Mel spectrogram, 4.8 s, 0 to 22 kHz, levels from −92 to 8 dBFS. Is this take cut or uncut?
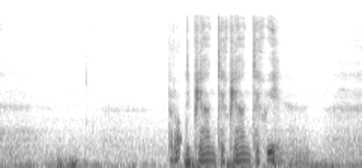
cut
